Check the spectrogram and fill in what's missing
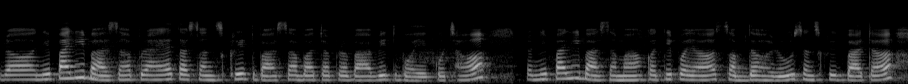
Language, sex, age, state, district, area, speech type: Nepali, female, 18-30, West Bengal, Darjeeling, rural, spontaneous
